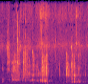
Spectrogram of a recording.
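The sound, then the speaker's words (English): Quiet trickle of water with scattered bright drips and splashes, an irregular liquid patter running steadily throughout with no voices. “And that water sounds amazing.”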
